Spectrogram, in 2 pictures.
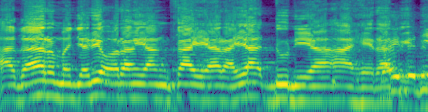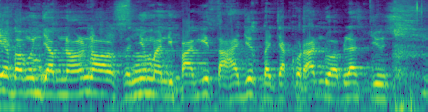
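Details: Adult male speaker; normal speech.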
